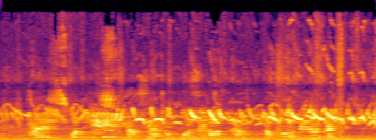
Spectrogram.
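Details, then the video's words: Chestnut-bellied seed finch (towa towa) singing at a bird song competition in Soesdyke, Guyana. Bright, rapid warbled phrases with buzzy trills and quick rising and falling notes, while a man counts songs aloud over background music. "TOWA TOWA BIRD COMPETITION AT SOESDYKE GUYANA"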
